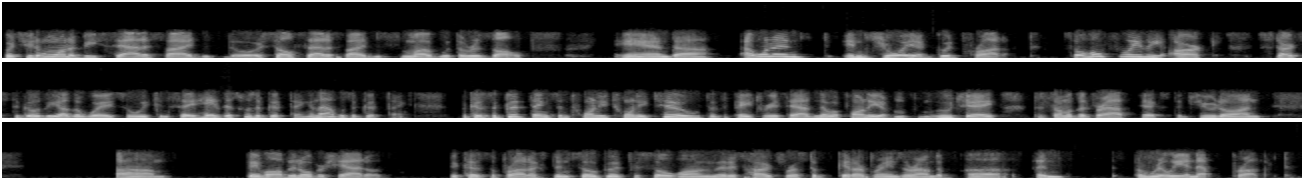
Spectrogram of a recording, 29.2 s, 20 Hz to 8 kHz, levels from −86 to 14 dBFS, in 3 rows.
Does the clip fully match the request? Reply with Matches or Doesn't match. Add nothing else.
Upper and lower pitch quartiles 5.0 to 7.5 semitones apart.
Matches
